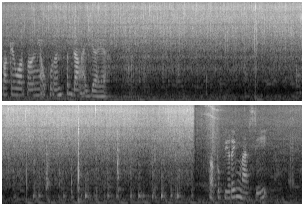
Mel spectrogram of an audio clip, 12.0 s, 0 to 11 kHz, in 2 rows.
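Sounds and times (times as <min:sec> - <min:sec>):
vegetables sizzling in hot oil: 0:00.0 - 0:12.0
spatula scraping and tapping pan: 0:05.9 - 0:09.9.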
